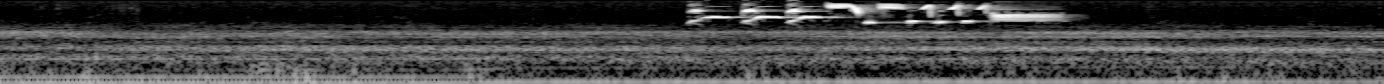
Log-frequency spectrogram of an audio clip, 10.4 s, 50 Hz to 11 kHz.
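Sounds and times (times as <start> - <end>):
steady low hum: 0.0 - 10.3
song sparrow singing: 5.2 - 8.8.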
